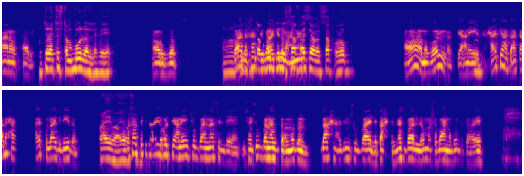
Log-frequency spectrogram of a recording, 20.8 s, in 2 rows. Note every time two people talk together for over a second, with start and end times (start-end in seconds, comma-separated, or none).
4.6-6.2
